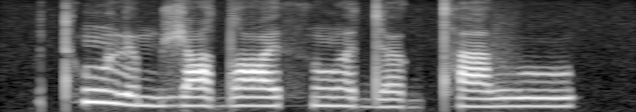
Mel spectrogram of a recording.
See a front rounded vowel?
yes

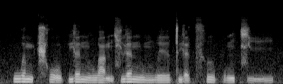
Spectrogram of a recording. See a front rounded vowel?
no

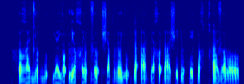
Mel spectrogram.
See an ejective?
no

